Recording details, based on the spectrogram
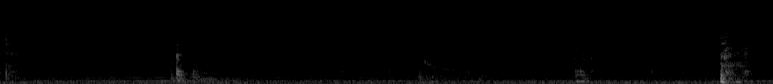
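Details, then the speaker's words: A few faint gurgles and squelchy bursts of an adult's stomach rumbling over a low room hum while fly tying indoors; the person says it is going mental and suspects stress. "you hear my my stomach just going absolutely mental right now must be stressed"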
